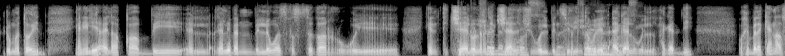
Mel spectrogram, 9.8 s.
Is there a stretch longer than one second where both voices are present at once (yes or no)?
yes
